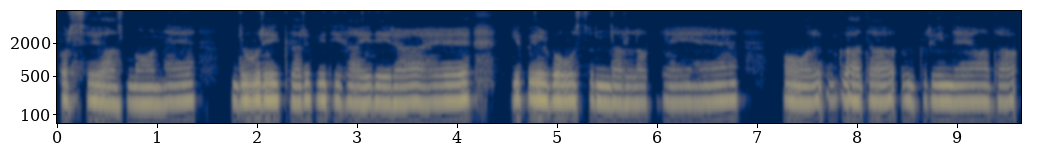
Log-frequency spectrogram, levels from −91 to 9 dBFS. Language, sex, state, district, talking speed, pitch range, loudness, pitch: Hindi, female, Uttar Pradesh, Etah, 155 wpm, 170-180 Hz, -36 LUFS, 175 Hz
